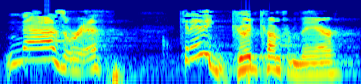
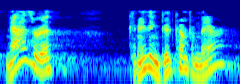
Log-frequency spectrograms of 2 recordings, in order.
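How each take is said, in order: First: The voice sounds cynical and dismissive. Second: The voice sounds excited and positive. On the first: The speaker doubts that anything good comes from the town. "I've always thought it was the first" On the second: The speaker is pleasantly surprised that something good comes from the town. "Or maybe he said it like this"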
